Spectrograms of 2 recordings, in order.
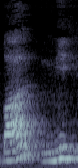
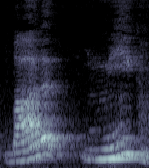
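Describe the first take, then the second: First: बाल्मीकि with a shorter "मी", lower pitch; teacher models बाल्मीकि without dragging the vowels; correct pronunciation demo. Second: बाल्मीकि very slow, broken apart with a drawn-out "मी"; बाल्मीकि stretched syllable by syllable, as a wrong example; wrong pronunciation demo. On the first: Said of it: "कहा जाता है". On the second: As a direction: drag out the long vowel in बाल्मीकि. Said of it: "नहीं". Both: Shown as a demonstration.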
